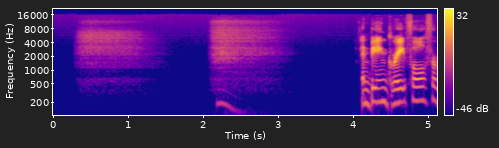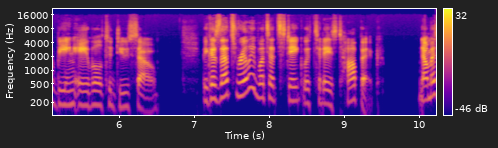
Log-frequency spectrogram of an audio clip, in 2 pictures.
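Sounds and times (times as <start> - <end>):
person taking a deep breath: 0.3 - 3.3, 6.8 - 7.1
speech: 4.1 - 10.2.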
